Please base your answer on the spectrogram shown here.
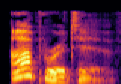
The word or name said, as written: operative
